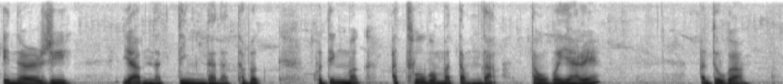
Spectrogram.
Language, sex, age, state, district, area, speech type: Manipuri, female, 18-30, Manipur, Tengnoupal, rural, spontaneous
